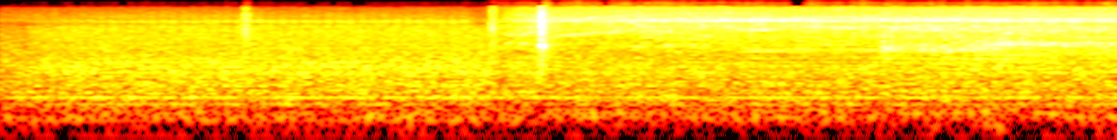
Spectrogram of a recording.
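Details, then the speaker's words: Dog-grooming clipper blade: steady high buzz with harsh rattly hiss, very noisy; noisy clipper blade. "Very noisy. Wow."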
